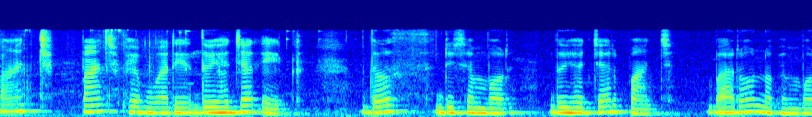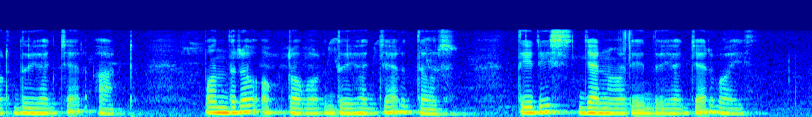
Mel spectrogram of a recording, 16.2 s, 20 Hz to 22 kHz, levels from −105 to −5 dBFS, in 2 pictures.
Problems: none marked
